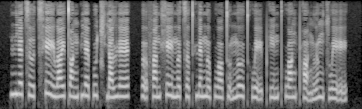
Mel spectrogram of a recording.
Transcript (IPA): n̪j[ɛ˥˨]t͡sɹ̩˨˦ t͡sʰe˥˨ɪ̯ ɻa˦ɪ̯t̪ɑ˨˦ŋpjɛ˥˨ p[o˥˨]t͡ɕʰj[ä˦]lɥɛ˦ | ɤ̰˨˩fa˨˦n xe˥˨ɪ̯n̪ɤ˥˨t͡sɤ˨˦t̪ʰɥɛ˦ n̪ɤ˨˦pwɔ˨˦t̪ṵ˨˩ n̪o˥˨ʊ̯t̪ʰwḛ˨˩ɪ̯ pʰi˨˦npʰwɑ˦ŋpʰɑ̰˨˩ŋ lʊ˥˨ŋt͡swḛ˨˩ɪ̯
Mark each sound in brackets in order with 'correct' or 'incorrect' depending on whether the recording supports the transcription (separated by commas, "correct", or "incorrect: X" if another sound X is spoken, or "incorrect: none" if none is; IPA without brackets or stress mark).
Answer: incorrect: ɛ˦, incorrect: u˥˨, incorrect: ä˨˦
